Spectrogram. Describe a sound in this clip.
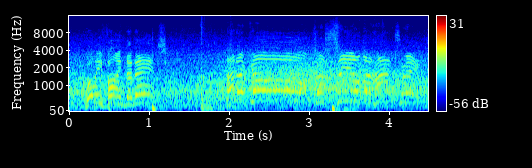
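A football is struck with a thud.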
